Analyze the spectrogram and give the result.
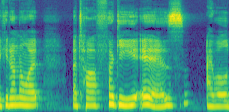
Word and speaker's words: autophagy: I think it's autophagy. I kept saying autography, like photography. I think it's autophagy.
